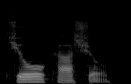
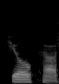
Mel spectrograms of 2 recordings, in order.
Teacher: kyokasho textbook has a long o sound in the first syllable whereas kyoka license has a long o sound in the final syllable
